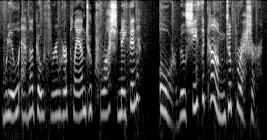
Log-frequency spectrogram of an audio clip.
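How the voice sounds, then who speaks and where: High-pitched woman narrating a drama. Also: a little slow, darkish tone, a little hiss or hum. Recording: music behind the voice.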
